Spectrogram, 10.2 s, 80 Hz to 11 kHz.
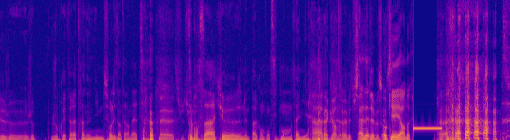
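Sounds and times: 
speech: 0.0s - 10.1s
single-pitched censor bleep: 8.3s - 8.9s
laughter: 8.8s - 10.1s.

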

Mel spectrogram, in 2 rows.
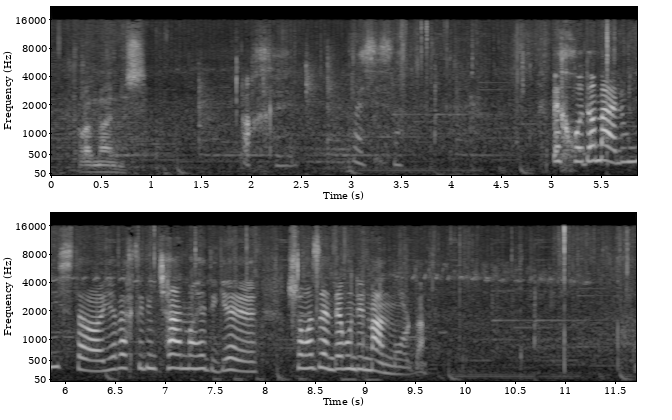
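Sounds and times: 
steady low hum: 0.0s - 6.6s
donkey hooves clopping: 0.0s - 11.7s
speech: 0.3s - 1.1s, 1.9s - 3.7s, 5.0s - 9.8s.

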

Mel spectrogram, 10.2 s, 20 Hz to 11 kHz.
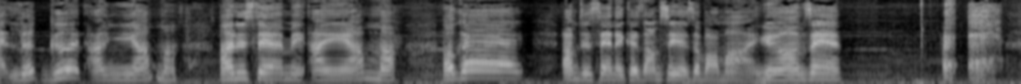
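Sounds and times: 
speech: 0.0s - 8.5s, 9.4s - 9.8s
person clearing throat: 9.4s - 10.1s.

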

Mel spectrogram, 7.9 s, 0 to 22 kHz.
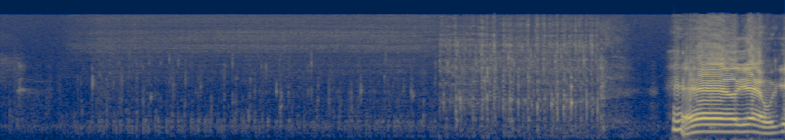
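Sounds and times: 
water bubbling in a bong: 0.0s - 6.2s
speech: 6.7s - 7.8s.

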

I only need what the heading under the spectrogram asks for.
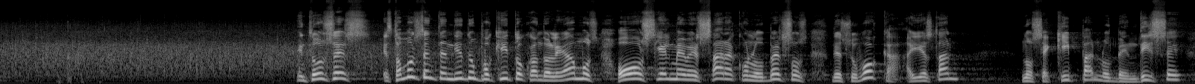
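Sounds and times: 
crowd clapping loudly: 0.0s - 5.9s
speech: 3.0s - 11.9s.

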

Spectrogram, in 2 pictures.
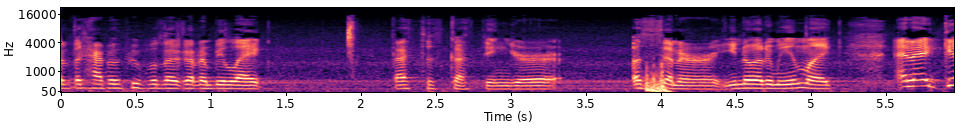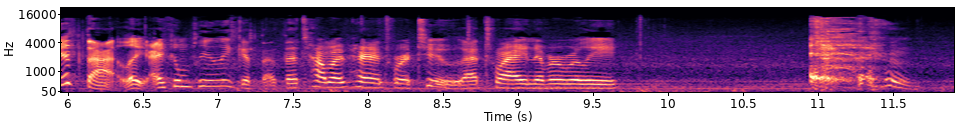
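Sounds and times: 
speech: 0.0s - 1.5s, 2.2s - 9.8s, 11.3s - 11.7s
single harsh raspy cough: 10.9s - 11.7s.

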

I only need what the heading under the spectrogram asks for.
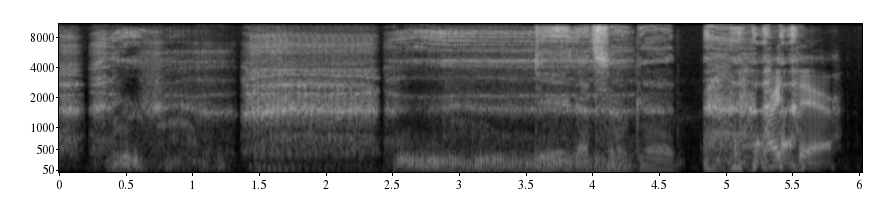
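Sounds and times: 
person imitating a big cat's growl: 0.0s - 1.8s, 2.4s - 4.4s
speech: 0.4s - 0.9s, 2.6s - 6.0s
laughter: 4.8s - 5.8s.

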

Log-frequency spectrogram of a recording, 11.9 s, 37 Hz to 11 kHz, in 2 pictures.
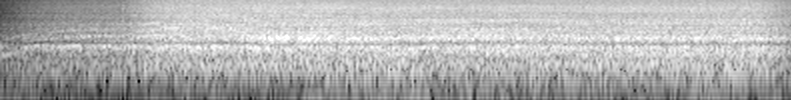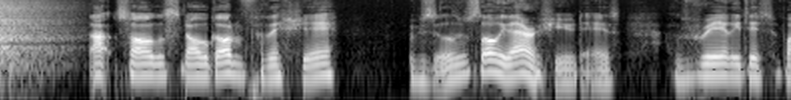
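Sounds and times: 
hair dryer blowing: 0.0s - 6.6s
speech: 6.8s - 11.8s.

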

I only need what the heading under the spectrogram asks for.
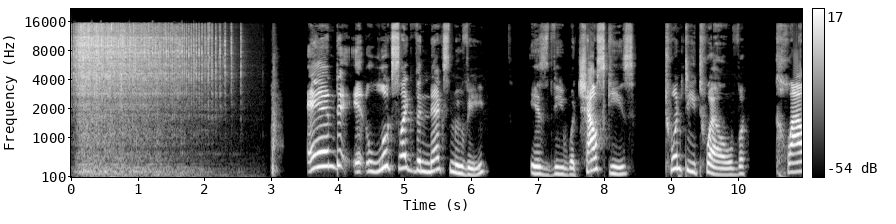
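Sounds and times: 
prize wheel spinning and clicking: 0.0s - 2.6s
speech: 3.6s - 6.3s, 6.9s - 10.9s.

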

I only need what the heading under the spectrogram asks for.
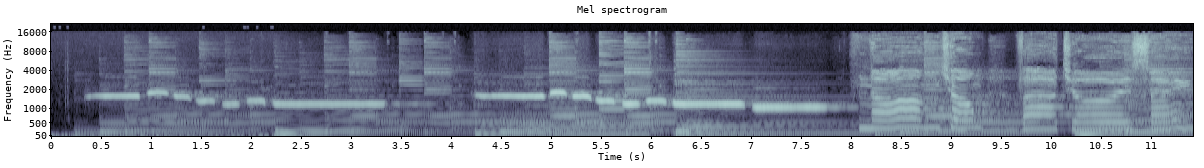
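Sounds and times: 
high whistle-like instrumental lead melody: 0.0s - 8.9s
speech: 10.1s - 11.3s.

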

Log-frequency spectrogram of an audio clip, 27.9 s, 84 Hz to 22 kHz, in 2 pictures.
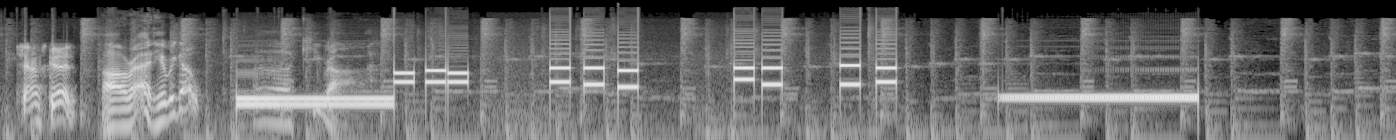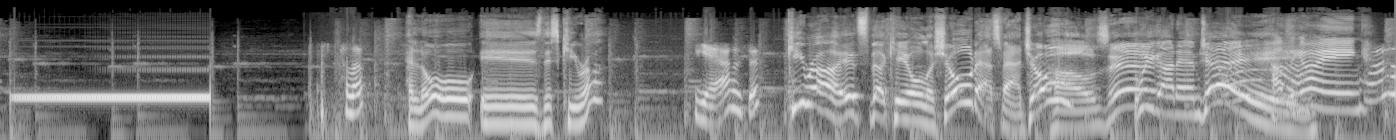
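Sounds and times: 
speech: 0.2s - 3.6s, 17.4s - 20.1s, 20.9s - 27.9s
telephone ringback tone: 2.4s - 4.7s, 10.0s - 12.0s, 14.1s - 16.1s
touch-tone telephone keypad beeps: 2.4s - 4.8s, 5.5s - 6.4s, 7.4s - 9.0s.

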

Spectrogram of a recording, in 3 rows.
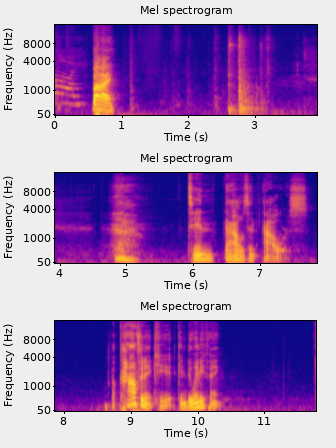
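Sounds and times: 
speech: 0.6s - 1.0s, 6.0s - 7.8s, 8.6s - 10.4s
door swinging shut: 2.4s - 3.4s.

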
